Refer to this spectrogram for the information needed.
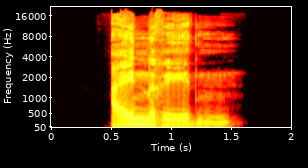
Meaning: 1. to talk into (doing/believing something), convince, persuade 2. [with auf and accusative] to talk at someone; to talk insistently/incessantly (to sb)
- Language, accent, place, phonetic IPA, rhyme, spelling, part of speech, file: German, Germany, Berlin, [ˈaɪ̯nˌʁeːdn̩], -aɪ̯nʁeːdn̩, einreden, verb, De-einreden.ogg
